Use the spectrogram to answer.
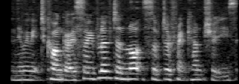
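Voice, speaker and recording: The speaker is a woman. She talks with a New Zealand accent. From New Zealand, Auckland. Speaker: missiologist and mission worker. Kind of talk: podcast interview. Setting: recording studio.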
